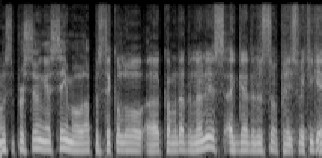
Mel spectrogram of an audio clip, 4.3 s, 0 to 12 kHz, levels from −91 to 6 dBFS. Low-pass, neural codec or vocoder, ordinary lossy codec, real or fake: 10.8 kHz; codec, 16 kHz in and 24 kHz out, 0.4 kbps, LongCat-Audio-Codec, two codebook decoder; AAC, 64 kbps; fake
